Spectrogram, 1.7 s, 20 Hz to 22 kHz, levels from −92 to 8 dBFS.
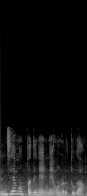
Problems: constant background noise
